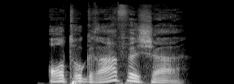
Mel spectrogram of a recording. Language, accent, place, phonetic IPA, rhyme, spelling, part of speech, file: German, Germany, Berlin, [ɔʁtoˈɡʁaːfɪʃɐ], -aːfɪʃɐ, orthographischer, adjective, De-orthographischer.ogg
- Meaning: inflection of orthographisch: 1. strong/mixed nominative masculine singular 2. strong genitive/dative feminine singular 3. strong genitive plural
